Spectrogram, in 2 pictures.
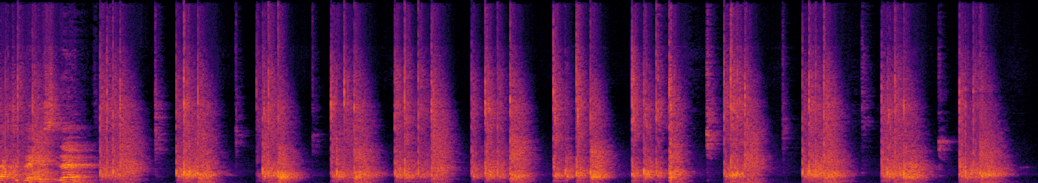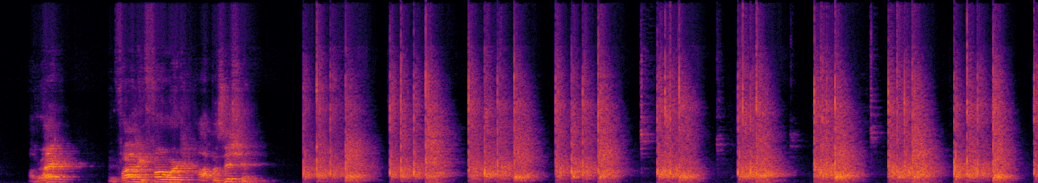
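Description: Shoes shuffle and tap on a wooden floor in a steady rhythm.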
